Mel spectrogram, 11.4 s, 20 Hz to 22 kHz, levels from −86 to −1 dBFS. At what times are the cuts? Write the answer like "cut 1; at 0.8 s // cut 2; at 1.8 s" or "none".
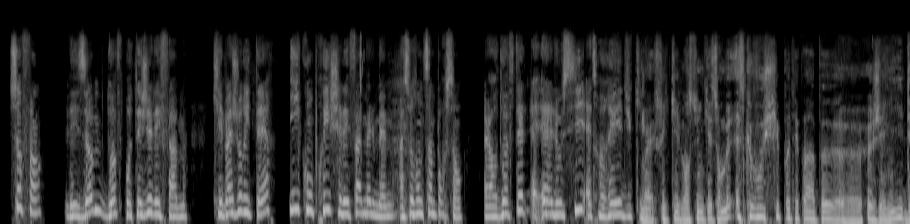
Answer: none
